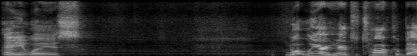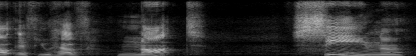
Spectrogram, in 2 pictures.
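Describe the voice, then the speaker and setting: Casual vlog host, medium pitch, slow pace, rambling and a little theatrical, addressing viewers directly. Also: fairly bright tone, clear, resonant tone. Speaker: YouTube host and manga creator.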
